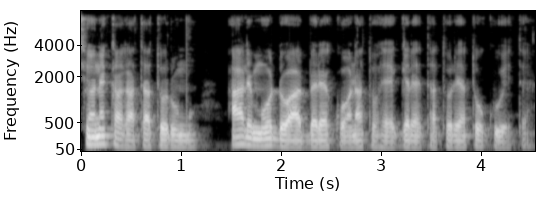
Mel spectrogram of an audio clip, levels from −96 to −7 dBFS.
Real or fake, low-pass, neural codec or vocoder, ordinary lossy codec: real; 7.2 kHz; none; none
